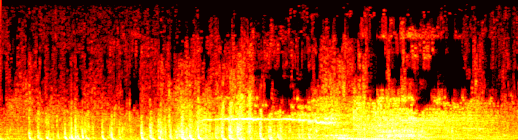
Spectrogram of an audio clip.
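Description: An approaching horse clops its hooves in a quick, rhythmic patter that gives way to a long, high neigh, followed by a rumbling ambience.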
